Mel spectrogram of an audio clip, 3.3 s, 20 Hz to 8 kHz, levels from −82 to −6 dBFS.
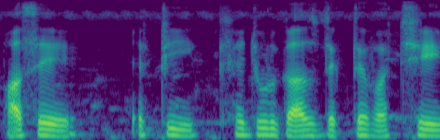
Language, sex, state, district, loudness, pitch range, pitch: Bengali, male, West Bengal, Malda, -26 LUFS, 120-140 Hz, 130 Hz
